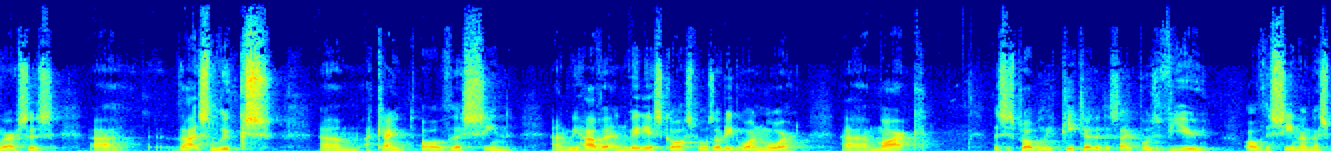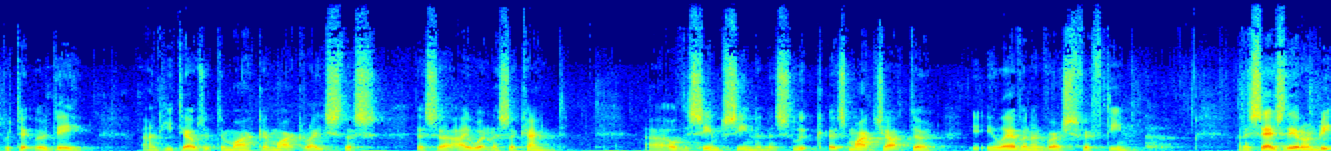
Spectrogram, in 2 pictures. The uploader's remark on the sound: recorded at North Harris Free Church on the morning of Sunday 24th April 2022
